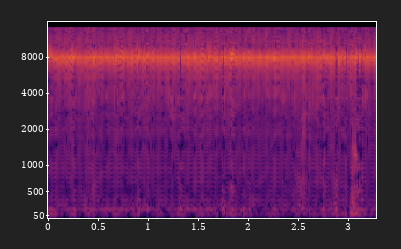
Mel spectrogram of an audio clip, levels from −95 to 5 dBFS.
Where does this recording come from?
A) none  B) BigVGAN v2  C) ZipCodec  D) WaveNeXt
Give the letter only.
B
